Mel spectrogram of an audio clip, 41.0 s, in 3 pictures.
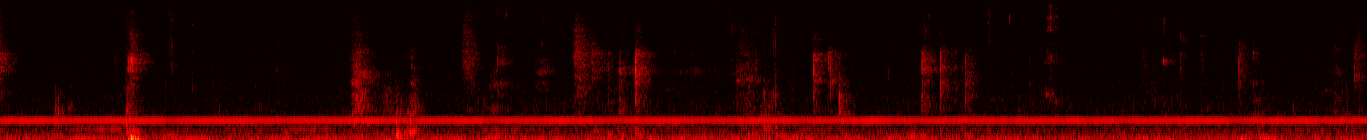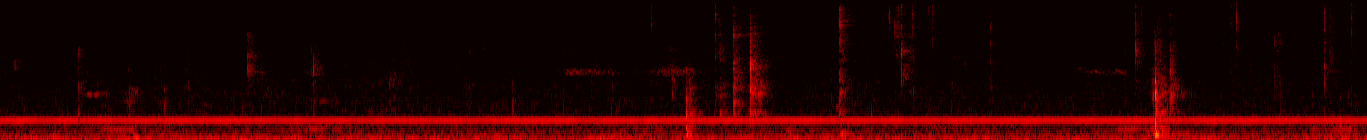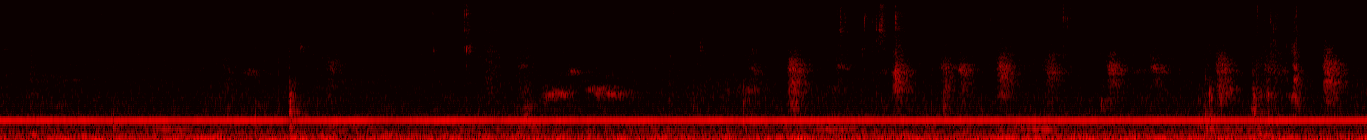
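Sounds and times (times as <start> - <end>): faint steady whine: 0.0 - 41.0
person chewing: 9.1 - 12.6, 21.9 - 23.2.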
